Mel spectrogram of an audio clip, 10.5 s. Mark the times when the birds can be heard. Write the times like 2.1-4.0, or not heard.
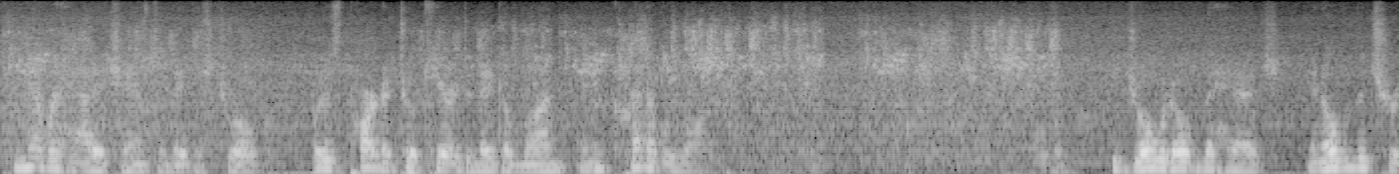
0.0-8.0.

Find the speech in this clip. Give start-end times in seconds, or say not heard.
0.1-5.3, 7.7-10.4.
